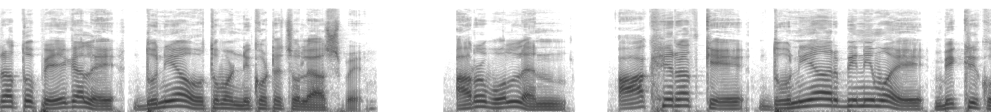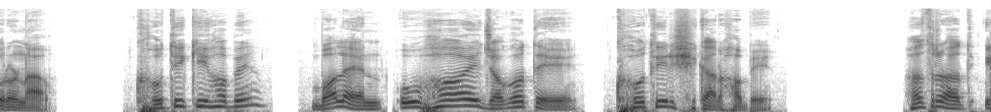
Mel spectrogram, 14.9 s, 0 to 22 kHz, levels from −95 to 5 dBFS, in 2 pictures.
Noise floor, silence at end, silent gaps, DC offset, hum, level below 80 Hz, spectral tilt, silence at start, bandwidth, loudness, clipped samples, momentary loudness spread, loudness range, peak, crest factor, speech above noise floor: under -90 dBFS; 0 s; 2.84-3.34 s, 4.32-4.57 s, 7.86-8.36 s, 9.49-9.68 s, 11.82-11.96 s, 13.34-14.21 s; under 0.1%; none; -38 dBFS; -6.5 dB/octave; 0 s; 16 kHz; -24 LUFS; under 0.1%; 8 LU; 3 LU; -12 dBFS; 12 dB; over 67 dB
